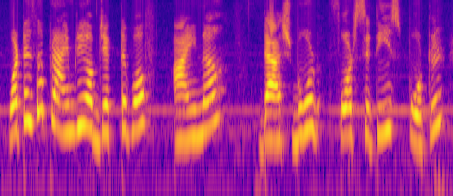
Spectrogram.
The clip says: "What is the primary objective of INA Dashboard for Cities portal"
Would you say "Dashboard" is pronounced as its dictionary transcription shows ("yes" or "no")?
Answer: yes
